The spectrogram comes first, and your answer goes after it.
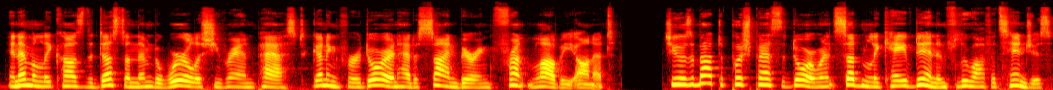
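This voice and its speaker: A woman's voice: mid-range voice, a bit bright. A woman reading scripted story narration as the narrator, with music behind her.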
